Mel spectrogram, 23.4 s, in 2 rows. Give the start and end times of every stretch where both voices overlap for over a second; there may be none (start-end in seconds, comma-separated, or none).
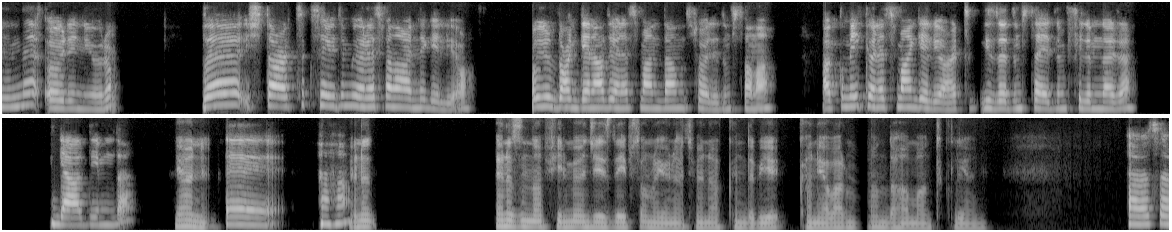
none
